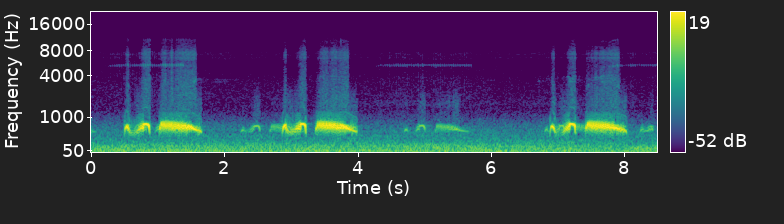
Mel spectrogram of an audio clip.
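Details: Spotted dove calling in a meranti forest in West Bogor, Indonesia, where loud-voiced wild doves are lured: three strong phrases of quick rising hoots ending in a long falling coo, softer distant coos between.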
